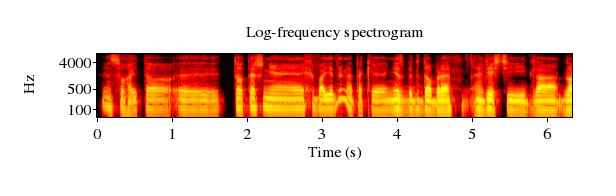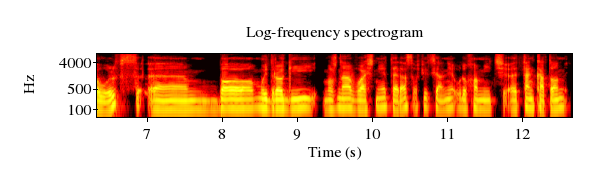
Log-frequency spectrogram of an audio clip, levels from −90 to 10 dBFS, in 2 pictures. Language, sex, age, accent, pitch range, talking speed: Polish, male, 30-49, native, 110-120 Hz, 110 wpm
